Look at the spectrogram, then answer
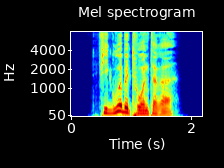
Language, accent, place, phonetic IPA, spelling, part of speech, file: German, Germany, Berlin, [fiˈɡuːɐ̯bəˌtoːntəʁə], figurbetontere, adjective, De-figurbetontere.ogg
- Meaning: inflection of figurbetont: 1. strong/mixed nominative/accusative feminine singular comparative degree 2. strong nominative/accusative plural comparative degree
